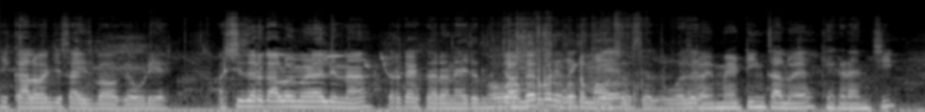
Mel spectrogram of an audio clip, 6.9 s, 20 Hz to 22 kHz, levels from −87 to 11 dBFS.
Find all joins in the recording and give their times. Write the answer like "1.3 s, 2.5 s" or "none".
5.3 s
